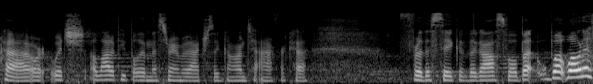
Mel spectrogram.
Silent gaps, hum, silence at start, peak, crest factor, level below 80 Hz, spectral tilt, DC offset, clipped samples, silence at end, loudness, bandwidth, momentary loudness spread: none; none; 0 s; -2 dBFS; 20 dB; -62 dBFS; -4.5 dB/octave; under 0.1%; under 0.1%; 0 s; -24 LUFS; 12 kHz; 15 LU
